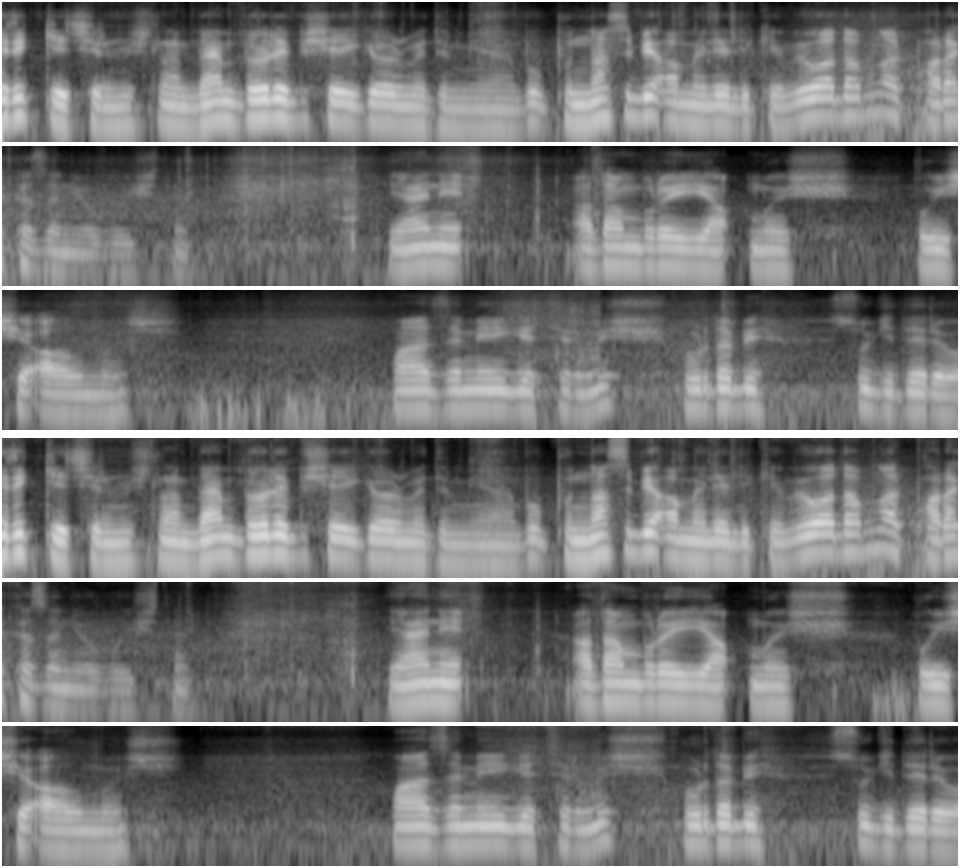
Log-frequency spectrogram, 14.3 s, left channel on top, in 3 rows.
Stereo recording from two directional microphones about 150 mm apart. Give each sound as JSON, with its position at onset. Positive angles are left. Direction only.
{"t": 0.1, "sound": "speech", "side_deg": -30}
{"t": 6.7, "sound": "speech", "side_deg": -40}
{"t": 11.5, "sound": "speech", "side_deg": -40}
